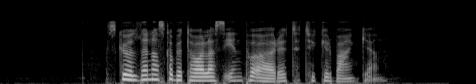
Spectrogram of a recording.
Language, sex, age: Swedish, female, 52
